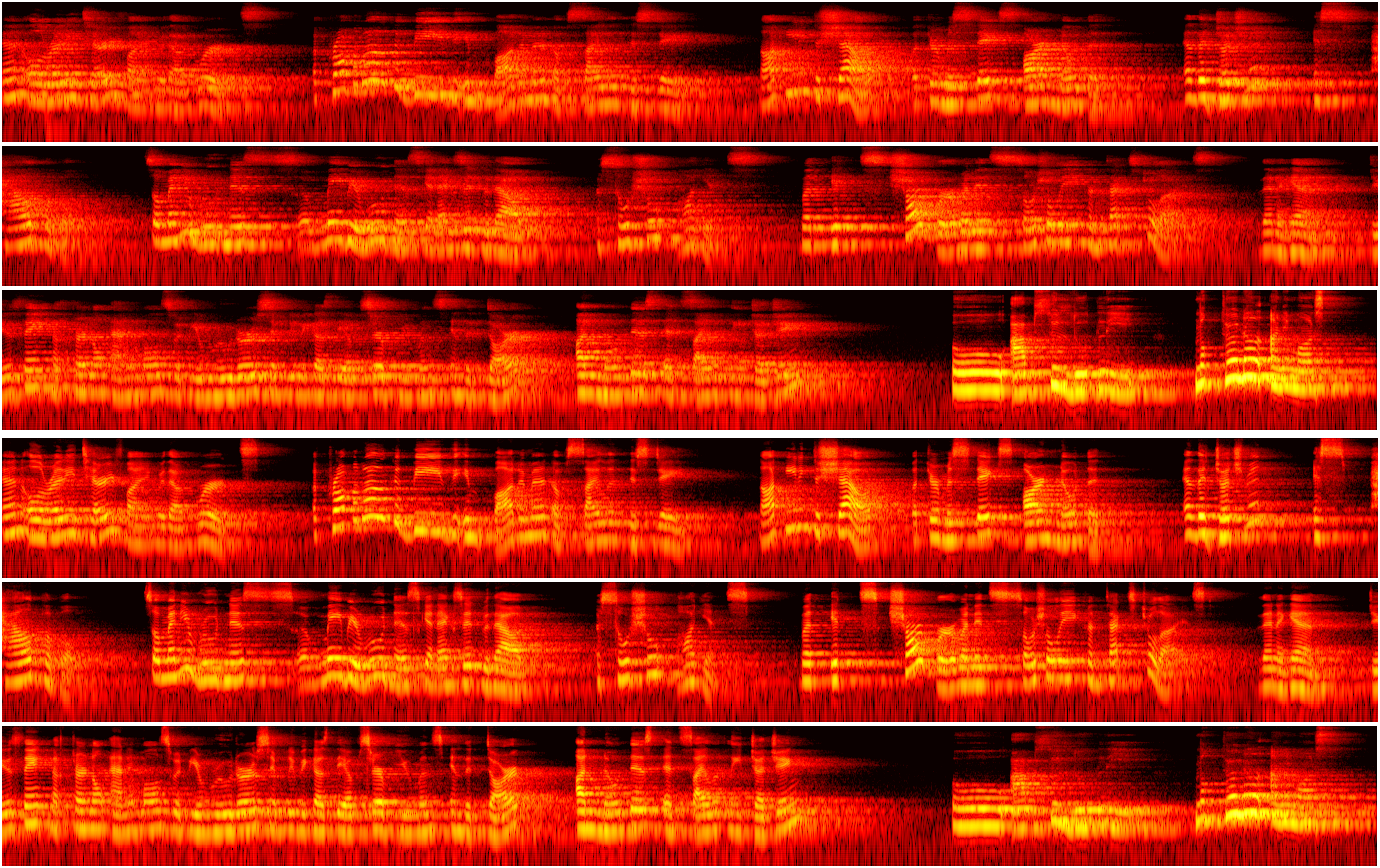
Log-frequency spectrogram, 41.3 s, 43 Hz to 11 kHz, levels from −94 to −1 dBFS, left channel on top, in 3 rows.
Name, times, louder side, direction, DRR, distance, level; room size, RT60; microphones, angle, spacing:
voice 1, 0.0-2.6 3.3-6.9 7.6-8.7 9.1-11.0 11.8-12.6 13.1-13.4 13.7-14.6 15.2-19.0 19.7-21.2 21.7-25.0 25.2-25.8 26.3-27.0 27.4-32.7 33.3-35.5, right 4 dB, 75° right, 8 dB, 0.5 m, -34 dB
voice 2, 37.0-38.9 39.5-40.7, left 3 dB, 70° left, 9 dB, 0.4 m, -26 dB
9.6 x 4.0 x 3.6 m, 2.2 s
head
